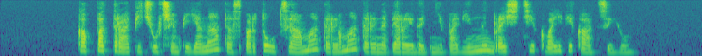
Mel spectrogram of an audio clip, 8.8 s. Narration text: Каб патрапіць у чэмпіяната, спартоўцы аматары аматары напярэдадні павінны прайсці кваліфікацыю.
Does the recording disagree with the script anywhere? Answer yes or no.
no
